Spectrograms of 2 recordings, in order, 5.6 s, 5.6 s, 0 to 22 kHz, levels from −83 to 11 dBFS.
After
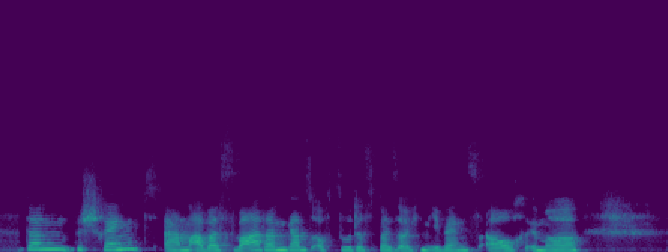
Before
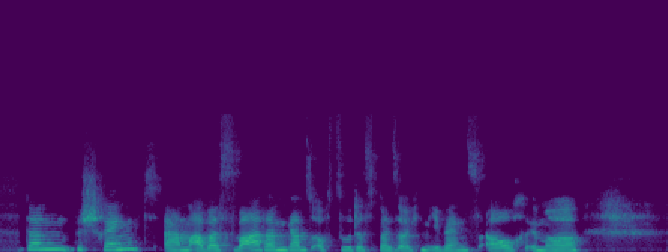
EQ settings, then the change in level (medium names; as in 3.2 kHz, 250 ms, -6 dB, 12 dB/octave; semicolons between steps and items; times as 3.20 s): tilt EQ -2.5 dB/octave; peaking EQ 2.2 kHz +6 dB 1.1 oct; -3.5 dB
